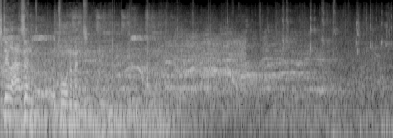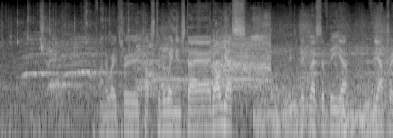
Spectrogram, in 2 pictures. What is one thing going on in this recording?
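A crowd cheers and chants in a large echoing arena.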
